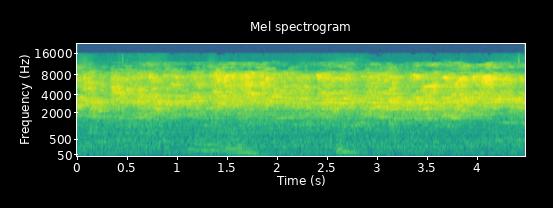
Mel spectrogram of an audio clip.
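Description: A flock of budgerigars chattering steadily, a continuous high twittering.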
